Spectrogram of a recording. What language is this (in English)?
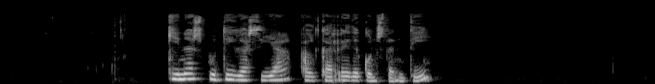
Catalan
